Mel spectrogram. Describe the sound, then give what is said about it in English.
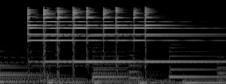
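A bell rings out in many quick, evenly spaced strikes, each leaving bright, sustained ringing tones. The strikes stop and the tone hangs on and fades slowly. “There's the bell.”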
